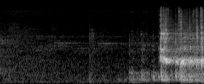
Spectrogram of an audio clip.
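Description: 3D-printed plastic cage being slid down into the plastic curing tower, a rough plastic-on-plastic rubbing that starts about one and a half seconds in after a quiet first second.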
